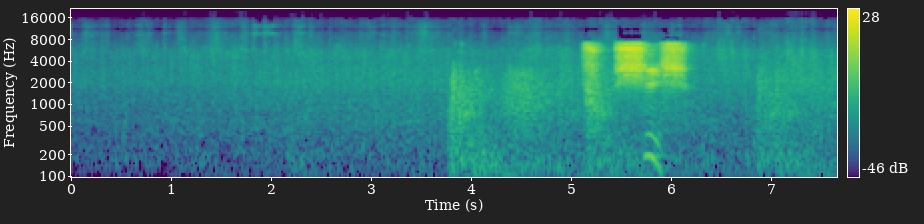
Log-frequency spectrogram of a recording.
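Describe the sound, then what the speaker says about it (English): Cannon fire in the Civil War battle game Scourge of War: Gettysburg: a deep booming roar swells midway and rumbles on with crackling bursts, under a voice speaking briefly. "Yankee artillery's killing us."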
